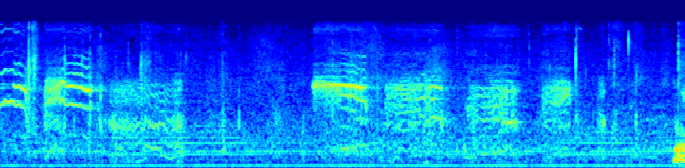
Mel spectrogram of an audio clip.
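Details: Twenty-day-old puppies, Itsy Bitsy's litter of five, wait for their mother to nurse them. Scattered high squeals and drawn-out whines come in a few bursts with quiet gaps between them, over a constant background hum.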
